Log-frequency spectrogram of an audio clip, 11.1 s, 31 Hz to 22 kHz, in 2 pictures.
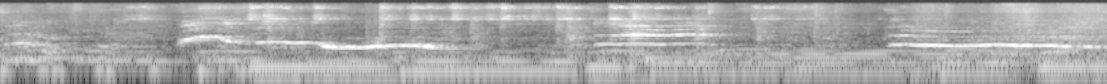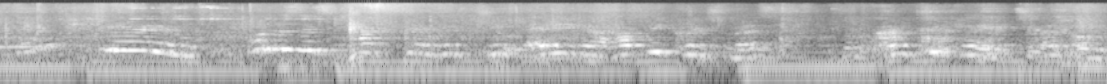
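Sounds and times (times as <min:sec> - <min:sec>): dog whining: 0:00.9 - 0:03.8, 0:04.4 - 0:06.4.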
